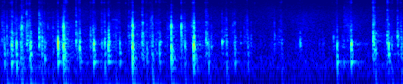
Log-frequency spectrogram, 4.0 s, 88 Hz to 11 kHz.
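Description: Fingertips type continuously on a NiZ Plum Atom 68, a small 68-key mechanical keyboard with a white plastic case and purple and yellow Domikey Gas Attack SA plastic keycaps, resting on a desk pad. Short, dry midrange clacks come in a fast, uneven run that thins to a brief lull midway before picking back up. Each keystroke dies away almost instantly.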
